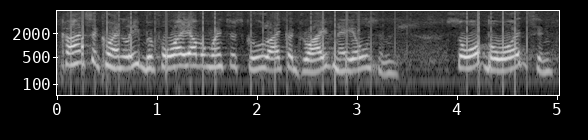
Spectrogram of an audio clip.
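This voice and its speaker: An older woman with a high voice shares her life story with a meeting, folksy and chatty with a light touch of humor. A faint hum of ambience sits behind her. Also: normal speed, dark tone, poor audio. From Rhode Island, New England. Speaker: Al-Anon member giving a talk. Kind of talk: personal recovery story told to a meeting. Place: speaking to a gathering.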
